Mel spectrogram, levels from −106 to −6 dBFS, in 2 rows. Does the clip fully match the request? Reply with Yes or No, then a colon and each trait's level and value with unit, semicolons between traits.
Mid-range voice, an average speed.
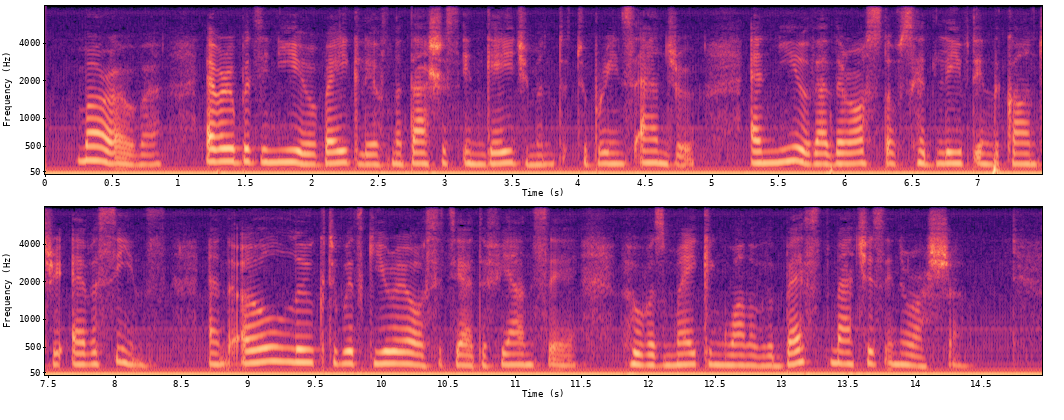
No: high, 195 Hz; average, 160 wpm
